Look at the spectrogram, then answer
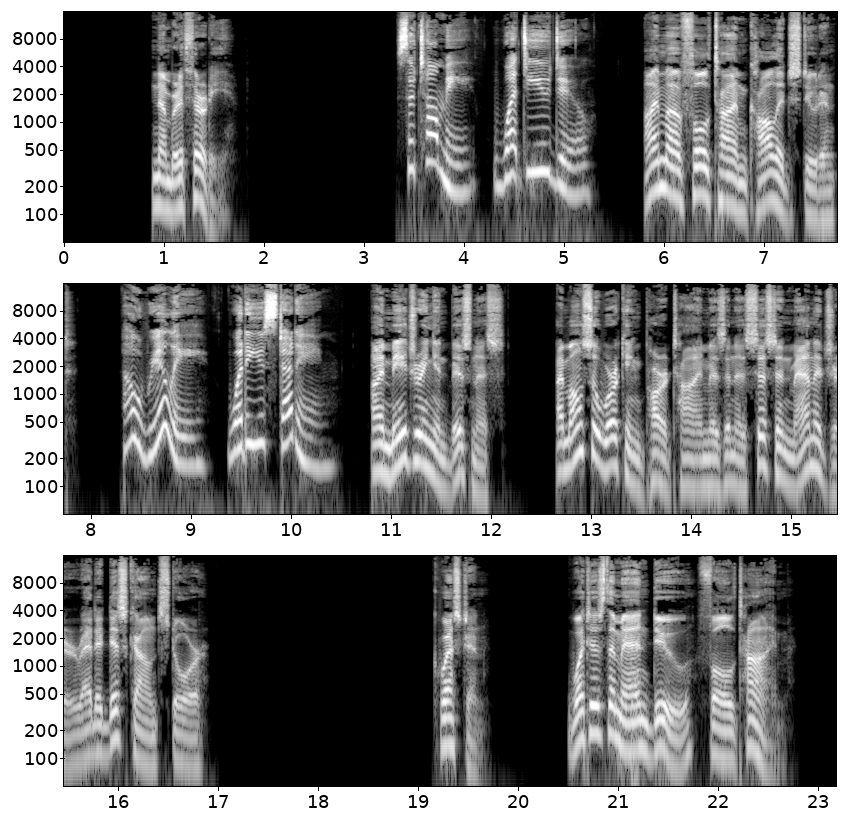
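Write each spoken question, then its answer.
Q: What does the man do full-time?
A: He is a college student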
